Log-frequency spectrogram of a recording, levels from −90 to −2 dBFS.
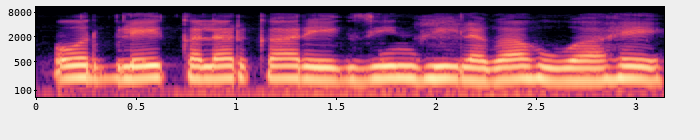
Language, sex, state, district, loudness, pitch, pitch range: Hindi, female, Madhya Pradesh, Bhopal, -12 LUFS, 190 Hz, 180-195 Hz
